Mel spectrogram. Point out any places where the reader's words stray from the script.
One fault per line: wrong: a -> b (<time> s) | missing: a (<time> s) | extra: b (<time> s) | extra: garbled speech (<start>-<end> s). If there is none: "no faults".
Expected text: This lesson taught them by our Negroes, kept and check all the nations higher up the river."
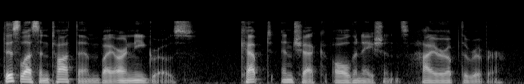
no faults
